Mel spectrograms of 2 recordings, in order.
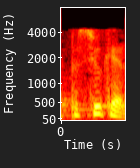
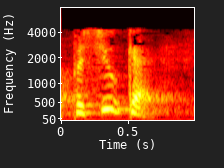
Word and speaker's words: Psyche: 但是马太、马可、路加这个 Zoe 跟另外一个字可以互用，另外一个字是什么呢？Psyche，Psyche 就是 psychology 的那个字根，P S Y C H E，Psyche，希腊文念 P 要发音的，英文 P 就省掉了，所以指定叫 psychology，前面有个 P 的。 psychology 从 psyche 来的，那个也是生命，动物生命、人类生命都可以叫 psyche。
